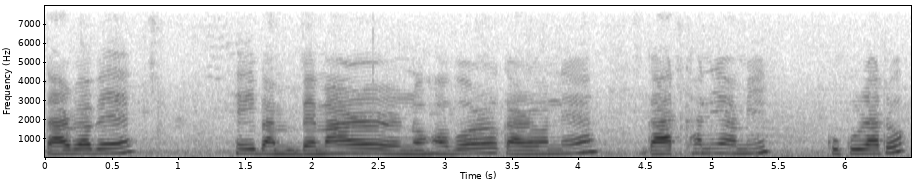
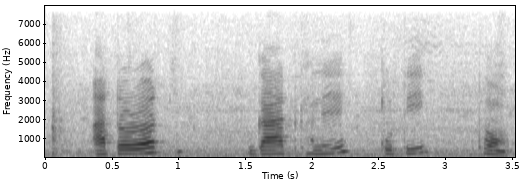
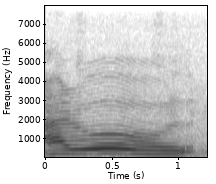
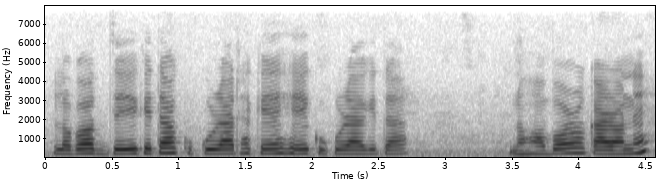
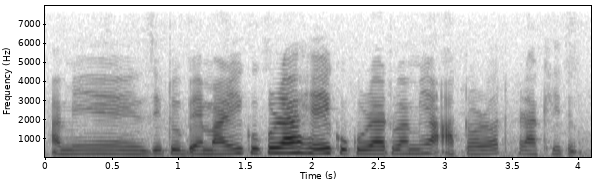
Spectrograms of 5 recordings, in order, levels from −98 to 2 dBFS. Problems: background sounds at intervals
